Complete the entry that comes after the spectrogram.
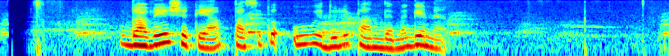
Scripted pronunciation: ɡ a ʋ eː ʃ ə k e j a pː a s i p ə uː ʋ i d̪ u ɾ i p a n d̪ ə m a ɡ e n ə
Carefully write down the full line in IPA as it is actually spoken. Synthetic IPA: ɡ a ʋ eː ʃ ə k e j a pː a s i k ə uː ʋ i d̪ u l i p a n d̪ ə m ə ɡ e n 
